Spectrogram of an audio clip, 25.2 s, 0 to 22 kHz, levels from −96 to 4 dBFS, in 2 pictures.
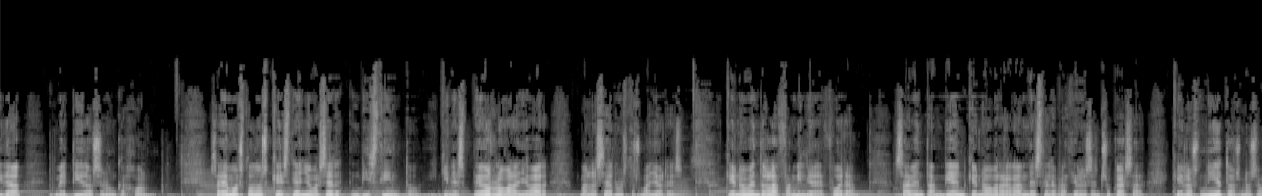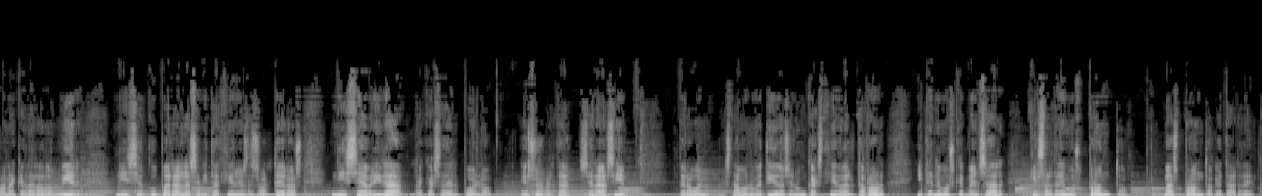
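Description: No technical faults are audible.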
